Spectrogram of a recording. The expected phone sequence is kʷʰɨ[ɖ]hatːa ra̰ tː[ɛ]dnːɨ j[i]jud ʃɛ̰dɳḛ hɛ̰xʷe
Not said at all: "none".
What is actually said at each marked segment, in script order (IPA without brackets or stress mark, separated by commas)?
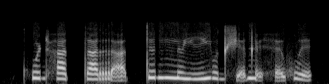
ɖ, ɨ, i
